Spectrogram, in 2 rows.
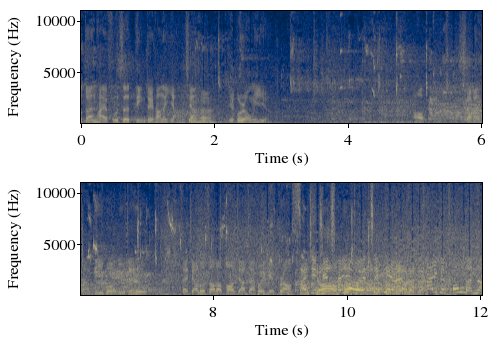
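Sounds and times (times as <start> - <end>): low arena crowd noise: 0.0 - 12.0
sneaker squeaks: 1.6 - 9.3.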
